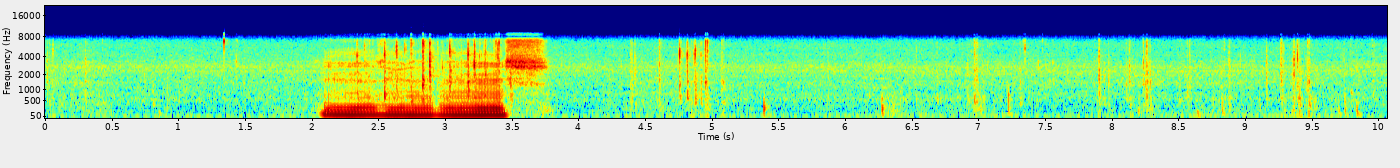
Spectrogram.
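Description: Typing on a computer keyboard, with scattered single keystrokes through the second half. A person's voice sounds briefly, for about a second and a half, about two seconds in.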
